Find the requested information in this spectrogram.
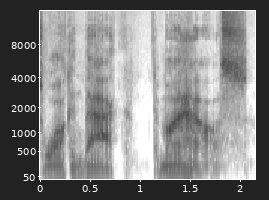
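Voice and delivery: usual speaking voice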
